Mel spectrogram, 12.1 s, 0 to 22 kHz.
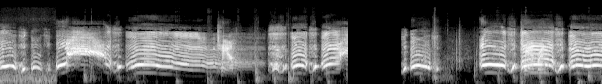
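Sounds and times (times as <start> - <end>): baby crying: 0.0 - 7.0, 9.6 - 12.0.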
